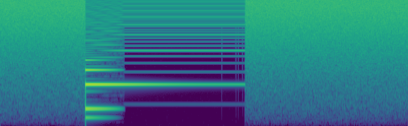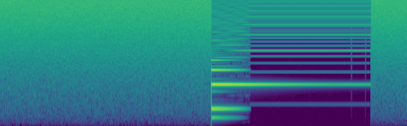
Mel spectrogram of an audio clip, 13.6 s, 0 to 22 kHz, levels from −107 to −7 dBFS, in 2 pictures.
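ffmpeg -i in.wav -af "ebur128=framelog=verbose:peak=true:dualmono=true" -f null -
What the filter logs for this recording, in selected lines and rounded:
Integrated loudness:
  I:         -17.7 LUFS
  Threshold: -27.7 LUFS
Loudness range:
  LRA:         4.6 LU
  Threshold: -37.6 LUFS
  LRA low:   -20.8 LUFS
  LRA high:  -16.2 LUFS
True peak:
  Peak:      -13.6 dBFS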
